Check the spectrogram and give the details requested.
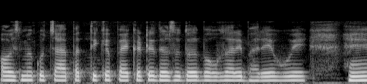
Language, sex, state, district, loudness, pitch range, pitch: Hindi, female, Uttar Pradesh, Lalitpur, -14 LUFS, 185-195 Hz, 190 Hz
